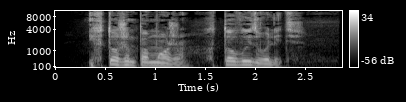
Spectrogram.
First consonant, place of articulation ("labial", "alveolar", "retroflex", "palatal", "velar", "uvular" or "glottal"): velar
